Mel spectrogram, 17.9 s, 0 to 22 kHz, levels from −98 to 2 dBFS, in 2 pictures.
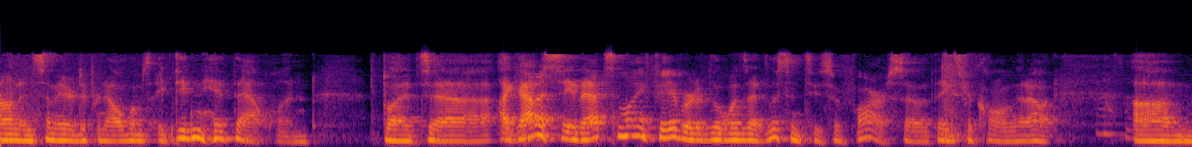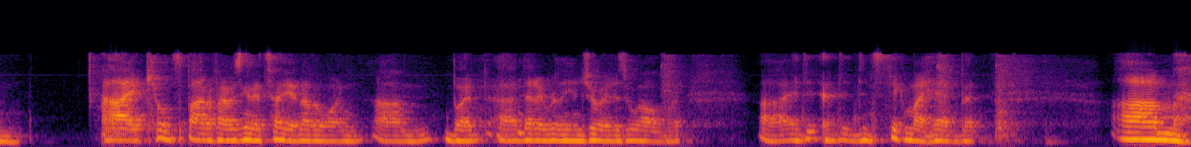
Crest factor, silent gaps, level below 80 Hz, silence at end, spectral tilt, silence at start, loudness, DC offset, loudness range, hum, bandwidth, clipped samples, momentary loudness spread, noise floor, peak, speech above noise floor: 22 dB; none; -66 dBFS; 0 s; -8 dB/octave; 0 s; -29 LUFS; under 0.1%; 5 LU; none; 6 kHz; under 0.1%; 13 LU; -58 dBFS; -8 dBFS; 29 dB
